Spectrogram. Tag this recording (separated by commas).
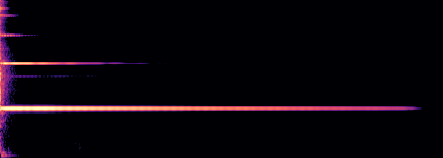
Bell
